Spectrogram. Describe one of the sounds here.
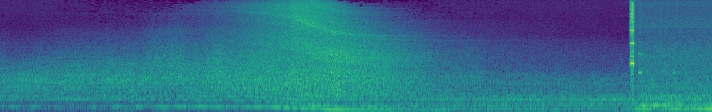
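A propeller plane's engines drone past, rising and then falling in pitch as it flies by.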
